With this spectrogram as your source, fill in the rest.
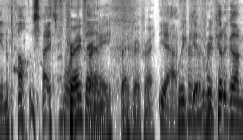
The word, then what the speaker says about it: Frey: I was like, it's pronounced Frey.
